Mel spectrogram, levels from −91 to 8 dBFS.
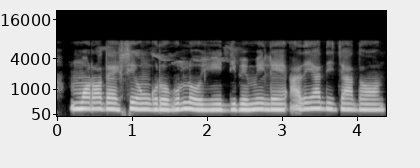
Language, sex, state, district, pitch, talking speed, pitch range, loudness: Chakma, female, Tripura, Unakoti, 185 Hz, 120 wpm, 175-195 Hz, -14 LUFS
